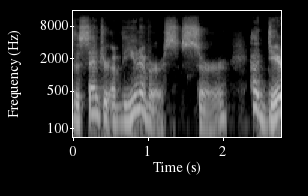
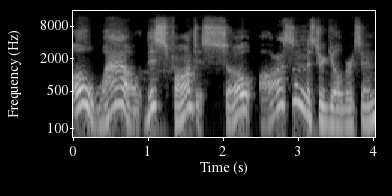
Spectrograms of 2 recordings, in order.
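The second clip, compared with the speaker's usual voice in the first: slow, mocking, sarcastic, insincere tone; 2 semitones higher than usual. Reading an example sentence aloud for the word sarcastic: sarcastic tone. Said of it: "said Savannah sarcastically".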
